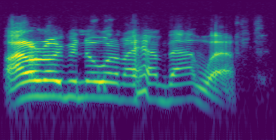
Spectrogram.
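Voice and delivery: high robotic radio voice; Bumblebee radio voice. Acted. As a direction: talk like a glitchy radio. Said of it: "You talk like Bumblebee through the radio".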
